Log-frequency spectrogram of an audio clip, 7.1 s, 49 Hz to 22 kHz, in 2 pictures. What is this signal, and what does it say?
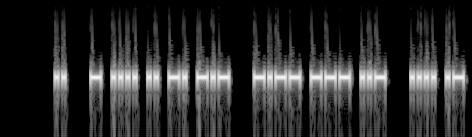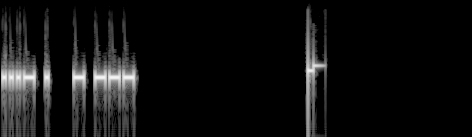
Morse code, heard as a keyed tone, about 49 wpm, 700 Hz. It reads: I THINK YOU HAVE TO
